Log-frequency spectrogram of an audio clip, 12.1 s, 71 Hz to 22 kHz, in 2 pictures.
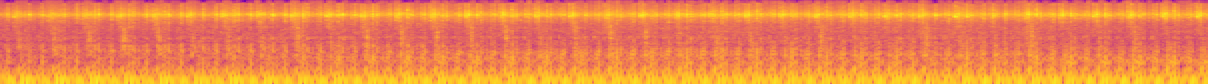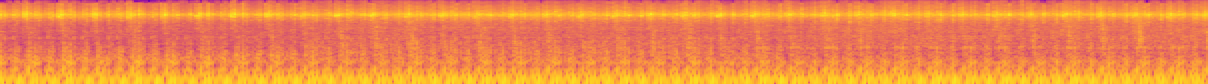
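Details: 2000 BMW M5 V8 idling steadily with a regular knock about two a second through the low rumble, from the bottom end; cause suspected, not confirmed.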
